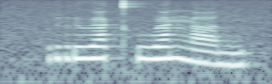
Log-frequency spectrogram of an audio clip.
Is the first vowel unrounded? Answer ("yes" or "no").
yes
